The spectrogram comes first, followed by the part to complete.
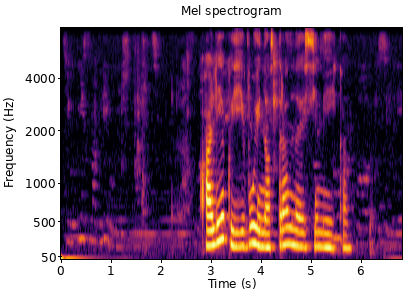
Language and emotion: Russian, neutral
